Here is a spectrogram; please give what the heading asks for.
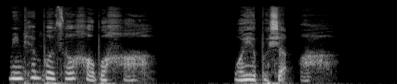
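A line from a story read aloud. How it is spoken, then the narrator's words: Soft whisper. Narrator (Chinese): 小声的对他说道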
